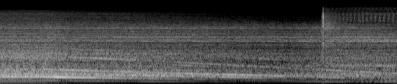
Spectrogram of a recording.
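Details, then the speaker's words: Single-phase capacitor-start electric motor coasting down after shutoff: hum sliding steadily down in pitch with one sharp click late on. This is the centrifugal starting-winding switch working normally; it sparks only on startup, not at shutdown. "but only spark on the startup because there's no power after you shut it off so the spark is from the switch disengaging the starting lines"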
